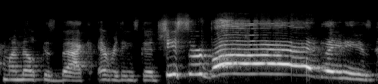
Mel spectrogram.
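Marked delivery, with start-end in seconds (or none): 1.6-3.7 high, loud, slow drawn-out victory cry; triumphant cheer. Acted. Announcing to the ladies that the baby survived, in a slow triumphant cry. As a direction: belt it out like a big win.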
